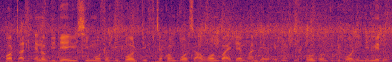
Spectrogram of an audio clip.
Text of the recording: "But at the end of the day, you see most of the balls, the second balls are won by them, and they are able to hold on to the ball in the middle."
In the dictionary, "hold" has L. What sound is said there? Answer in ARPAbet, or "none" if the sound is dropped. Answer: L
